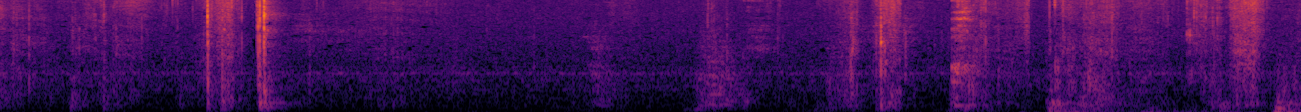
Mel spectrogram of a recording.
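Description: Fluffy shaving-cream slime being poked, folded and squeezed by hand, with two sharp pops of trapped air a little over a second in and a run of softer squishing and crackling pops from about halfway on.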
